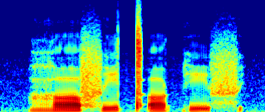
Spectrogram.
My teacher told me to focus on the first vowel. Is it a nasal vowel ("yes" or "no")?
no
